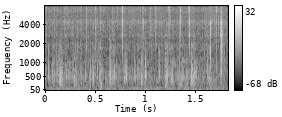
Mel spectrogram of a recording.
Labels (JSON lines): {"label": "biophony, sea urchins (Echinidae)", "recorder": "SoundTrap 600 or HydroMoth"}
